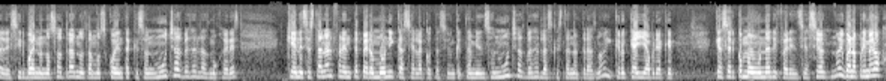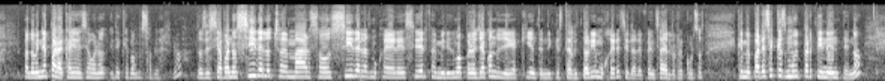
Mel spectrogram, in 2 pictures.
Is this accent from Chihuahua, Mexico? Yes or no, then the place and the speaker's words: no; Mexico City, Mexico; soy chilanga, estudié comunicación social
